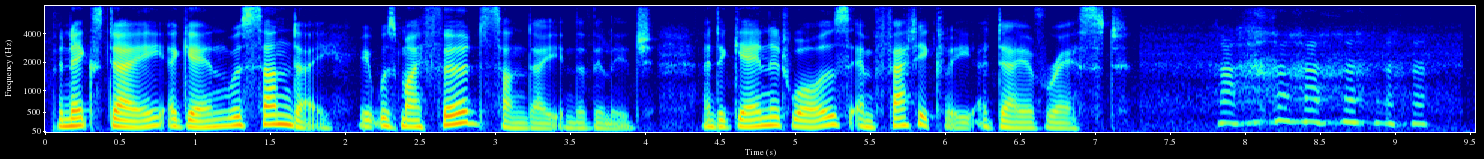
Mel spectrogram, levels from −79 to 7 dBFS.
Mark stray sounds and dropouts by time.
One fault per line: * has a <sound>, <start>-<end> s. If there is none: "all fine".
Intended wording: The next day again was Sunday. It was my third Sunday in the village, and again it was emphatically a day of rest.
* has a laugh, 7.8-9.3 s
